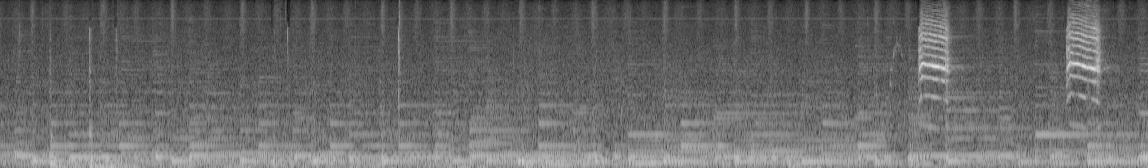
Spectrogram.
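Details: A Blue Jay at a snowy backyard deck feeder in the Mid-Atlantic gives two harsh, grating scolding screams about a second and a half apart while buzzing a crow, over steady background music.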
